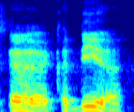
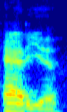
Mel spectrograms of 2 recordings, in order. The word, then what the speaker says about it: Kadia: Her name is her name is said it's Kadia, not Caddy, not Cadia. Excuse me, Kadia Professor Williams.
